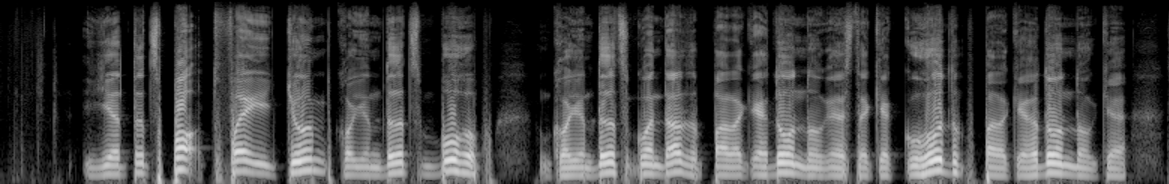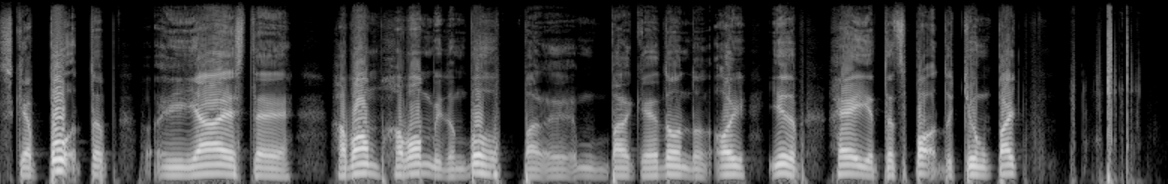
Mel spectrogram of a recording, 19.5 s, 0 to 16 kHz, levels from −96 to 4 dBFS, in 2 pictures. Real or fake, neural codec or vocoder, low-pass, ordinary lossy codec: real; none; 14.4 kHz; Opus, 64 kbps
